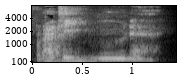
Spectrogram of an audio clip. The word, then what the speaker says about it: Blade Runner: And it is called Bloody Rune, I believe it's pronounced. Bloody Rune. – Yes, that is correct.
